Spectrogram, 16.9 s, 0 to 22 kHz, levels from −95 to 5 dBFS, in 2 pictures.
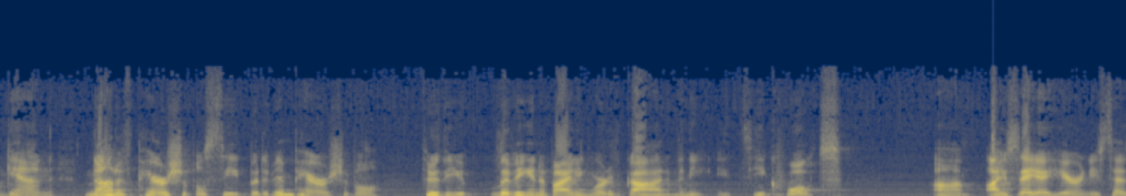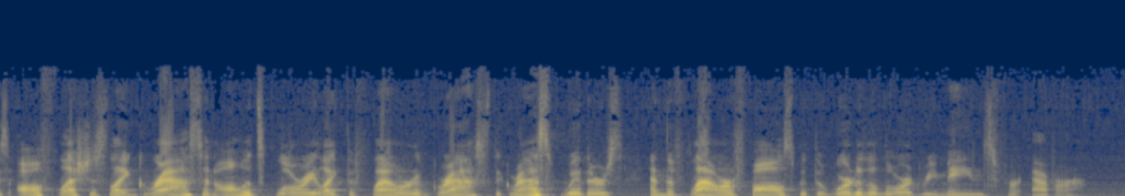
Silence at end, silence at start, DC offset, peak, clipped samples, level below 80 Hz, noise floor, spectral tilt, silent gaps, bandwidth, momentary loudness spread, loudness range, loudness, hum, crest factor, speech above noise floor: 0.3 s; 0 s; under 0.1%; 0 dBFS; under 0.1%; -58 dBFS; -51 dBFS; -4.5 dB/octave; none; 14.5 kHz; 15 LU; 2 LU; -19 LUFS; none; 20 dB; 31 dB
